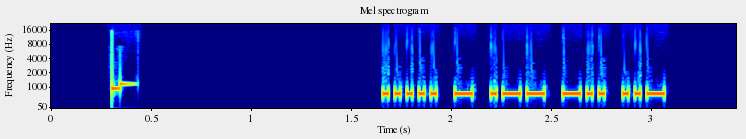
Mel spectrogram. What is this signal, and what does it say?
Morse code, heard as a keyed tone, about 40 wpm, 700 Hz. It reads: 5TWDU
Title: Five Challenging Letter-Number Combinations 40wpm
